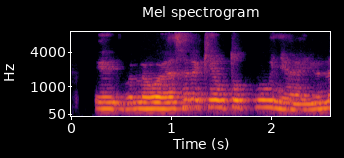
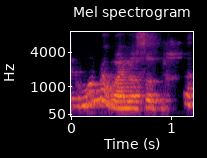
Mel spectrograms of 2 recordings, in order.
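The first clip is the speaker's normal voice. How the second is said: ordinary talk, nothing marked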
